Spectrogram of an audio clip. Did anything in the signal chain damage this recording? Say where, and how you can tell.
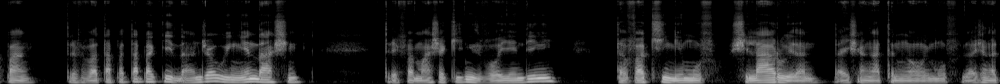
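No, nothing in this speech recording stood out as damage from any stage of the signal chain on listening.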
